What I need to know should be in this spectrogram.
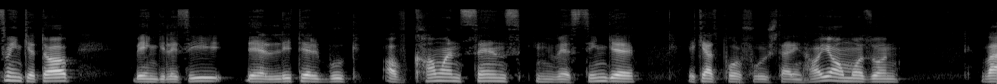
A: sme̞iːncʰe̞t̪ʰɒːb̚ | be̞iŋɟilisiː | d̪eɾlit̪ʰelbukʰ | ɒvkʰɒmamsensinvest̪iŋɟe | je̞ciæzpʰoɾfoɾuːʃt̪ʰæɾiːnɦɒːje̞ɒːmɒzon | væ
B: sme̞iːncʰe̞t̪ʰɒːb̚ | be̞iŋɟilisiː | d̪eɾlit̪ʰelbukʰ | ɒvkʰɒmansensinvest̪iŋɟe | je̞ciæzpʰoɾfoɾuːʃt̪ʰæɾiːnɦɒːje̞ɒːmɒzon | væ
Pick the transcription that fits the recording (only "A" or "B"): B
